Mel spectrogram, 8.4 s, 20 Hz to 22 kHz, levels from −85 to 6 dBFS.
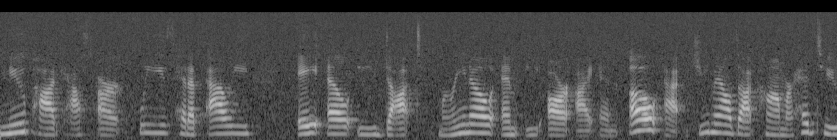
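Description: Low bit depth with dither runs through the whole of this speech clip, from start to finish. The signal has been reduced to very few levels, which fits about 6 bits, and dither was added before rounding, so the quantisation error is spread into steady white noise instead of distortion. The result is a constant, even hiss sitting only around 15 dB below the speech, with the voice itself free of grit or crunch.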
